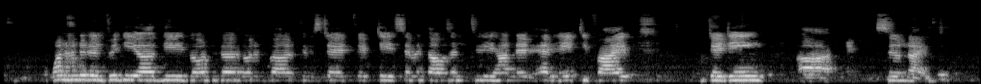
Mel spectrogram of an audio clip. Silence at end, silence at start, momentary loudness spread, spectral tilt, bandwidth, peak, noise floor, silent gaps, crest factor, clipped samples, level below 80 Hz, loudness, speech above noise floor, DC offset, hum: 0.35 s; 0.5 s; 13 LU; -5 dB/octave; 11 kHz; -2 dBFS; -39 dBFS; none; 16 dB; under 0.1%; -60 dBFS; -17 LUFS; 22 dB; under 0.1%; none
